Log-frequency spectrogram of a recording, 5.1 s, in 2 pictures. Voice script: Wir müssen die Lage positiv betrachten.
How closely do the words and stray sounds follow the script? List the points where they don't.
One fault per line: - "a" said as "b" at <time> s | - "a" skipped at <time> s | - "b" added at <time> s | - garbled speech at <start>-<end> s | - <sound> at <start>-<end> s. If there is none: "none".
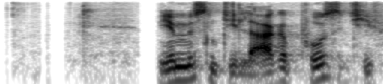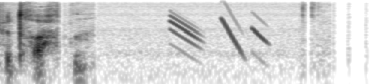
- chirp at 3.7-4.4 s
